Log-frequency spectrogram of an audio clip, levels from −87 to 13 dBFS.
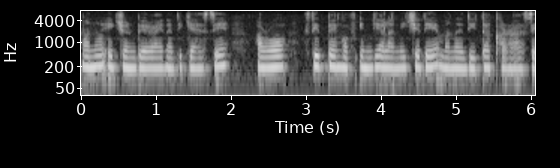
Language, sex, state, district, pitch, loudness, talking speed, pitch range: Nagamese, female, Nagaland, Kohima, 190 Hz, -14 LUFS, 180 wpm, 185-200 Hz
